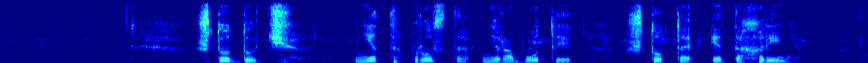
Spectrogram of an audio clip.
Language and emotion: Russian, neutral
